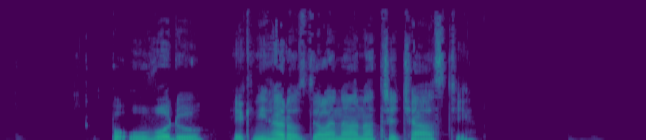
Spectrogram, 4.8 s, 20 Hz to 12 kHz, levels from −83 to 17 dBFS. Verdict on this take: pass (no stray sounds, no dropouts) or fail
pass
